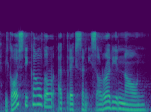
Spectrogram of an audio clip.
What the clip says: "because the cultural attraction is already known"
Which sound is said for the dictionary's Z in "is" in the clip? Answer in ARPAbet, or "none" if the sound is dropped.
S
